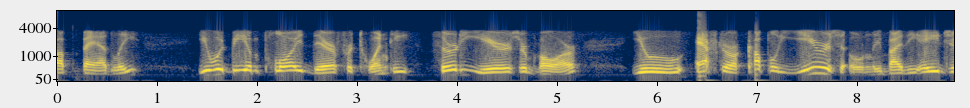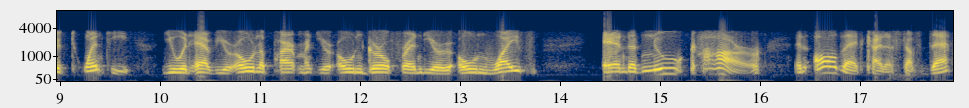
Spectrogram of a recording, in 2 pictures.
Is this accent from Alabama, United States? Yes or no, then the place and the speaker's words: no; Racine, Wisconsin, United States; growing up in Racine, a lot of people probably didn't even realize that around the country, Racine's situation was not particularly normal.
